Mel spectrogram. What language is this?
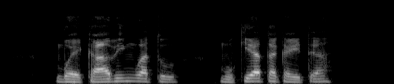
Yaqui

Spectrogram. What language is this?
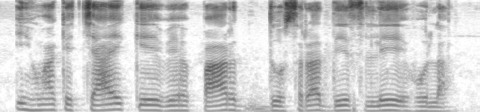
Bhojpuri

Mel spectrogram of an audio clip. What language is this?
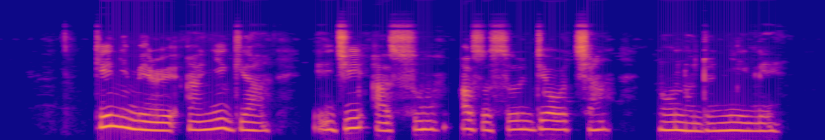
Igbo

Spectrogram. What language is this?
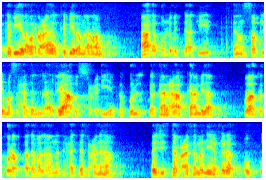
Arabic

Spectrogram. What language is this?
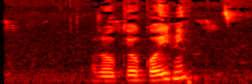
Loarki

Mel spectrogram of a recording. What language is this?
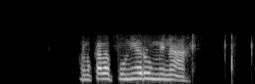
Santali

